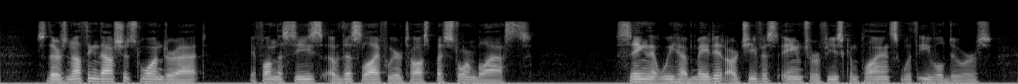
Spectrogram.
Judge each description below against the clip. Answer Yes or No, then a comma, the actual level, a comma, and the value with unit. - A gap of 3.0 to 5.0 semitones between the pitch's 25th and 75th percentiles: No, narrow, 2.5 semitones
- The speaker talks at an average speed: No, fast, 210 wpm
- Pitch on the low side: Yes, low, 115 Hz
